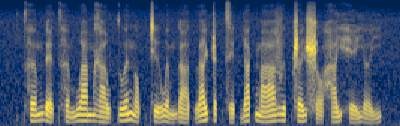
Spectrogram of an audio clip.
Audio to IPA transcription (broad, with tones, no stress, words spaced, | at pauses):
t̪ʰəː˧˥mɗɛ˨˩˨t̪ʰə˨˩˦m wa˧mɣa˨˩w t̪u˧˥ə̯nɔ˨˩p̚ cɨ˨˩˦wə˨˩˨mɗaː˨˩t̚ la˧˥jʈə˨˩k̚ se˨˩t̚ja˦˥k̚maː˧˥ vɨ˦˥p̚ʂə˧˥j ʂɔ˨˩˨ha˧˥jhe˨˩˦jə˨˩˦j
